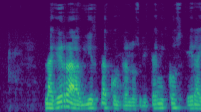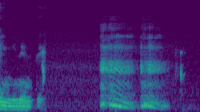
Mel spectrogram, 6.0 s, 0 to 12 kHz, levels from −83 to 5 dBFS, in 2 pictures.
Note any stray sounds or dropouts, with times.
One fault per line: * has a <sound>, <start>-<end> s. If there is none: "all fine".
* has a throat clearing, 4.5-5.6 s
